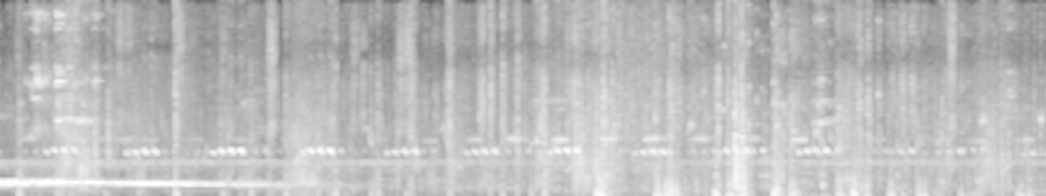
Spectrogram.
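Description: Horse hooves clip-clop in Red Dead Redemption as the rider sets off, first a whinny, then a quickening run of sharp, close hoofbeats building into a steady gallop rhythm.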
